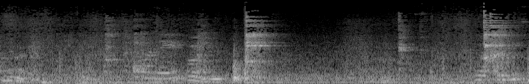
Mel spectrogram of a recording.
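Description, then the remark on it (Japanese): Plates and cutlery clink a few times in quick, sharp taps as food is shared out onto plates, with a brighter clatter midway and near the end, over steady background murmur and people talking. “分けて一緒に、うん、はいすいませんいただきます、うん、一緒に申し訳ないです皿こ”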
